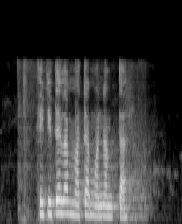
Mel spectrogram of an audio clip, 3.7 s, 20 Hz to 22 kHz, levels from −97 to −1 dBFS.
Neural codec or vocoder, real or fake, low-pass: codec, 16 kHz in and 24 kHz out, 1.1 kbps, FireRedTTS-2 codec; fake; 7.2 kHz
